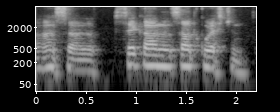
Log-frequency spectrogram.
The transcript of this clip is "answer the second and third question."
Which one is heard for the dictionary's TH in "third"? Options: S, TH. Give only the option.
S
